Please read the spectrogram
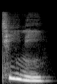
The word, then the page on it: teeny: British English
